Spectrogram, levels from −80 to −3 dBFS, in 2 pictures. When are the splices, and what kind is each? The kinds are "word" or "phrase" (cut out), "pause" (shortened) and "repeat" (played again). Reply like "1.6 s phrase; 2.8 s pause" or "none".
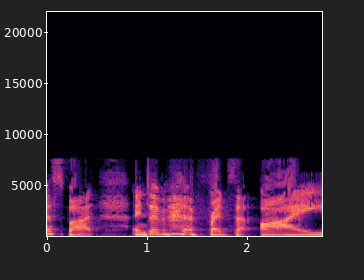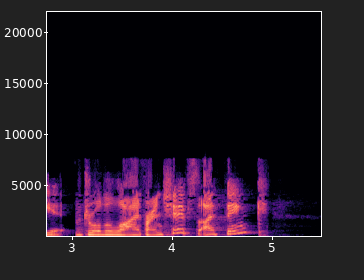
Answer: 1.0 s word; 1.8 s word; 3.0 s word; 3.7 s phrase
